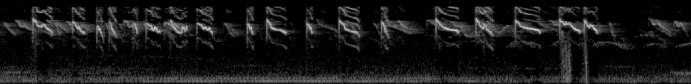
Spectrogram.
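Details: Energetic white-eye song to coax other white-eyes into singing: a long, rapid series of high, sharp down-slurred whistles, nearly continuous for seven seconds, with a faint low hum.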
